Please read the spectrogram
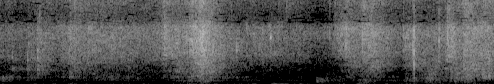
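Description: Faint rustling of brown packing paper and a plastic bag being handled while a small part is unwrapped, two soft rustles about a second apart.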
